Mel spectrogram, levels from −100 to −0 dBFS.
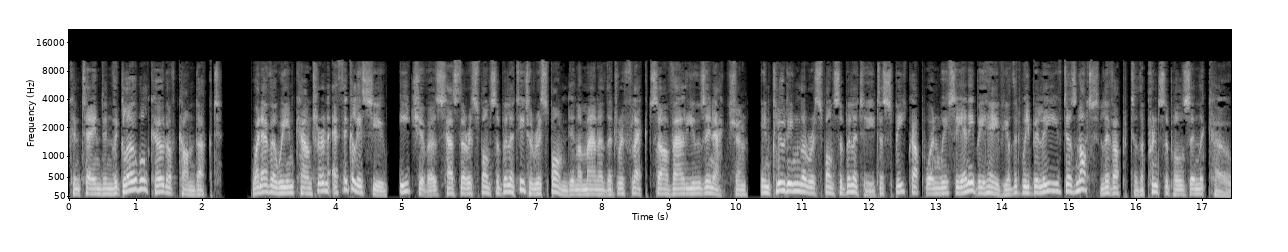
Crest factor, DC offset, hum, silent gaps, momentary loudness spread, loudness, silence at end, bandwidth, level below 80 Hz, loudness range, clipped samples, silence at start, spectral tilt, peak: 16 dB; under 0.1%; none; 2.32-2.67 s; 6 LU; -19 LUFS; 0 s; 11 kHz; -50 dBFS; 1 LU; under 0.1%; 0 s; -5.5 dB/octave; -2 dBFS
